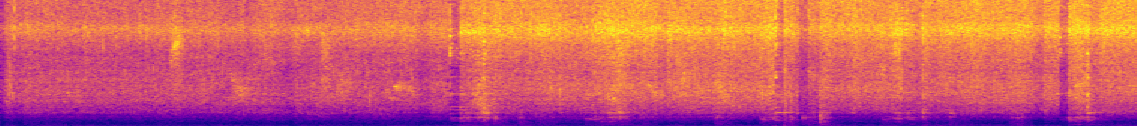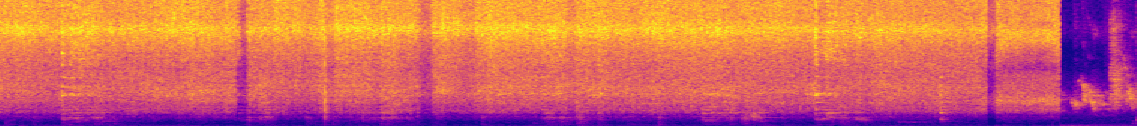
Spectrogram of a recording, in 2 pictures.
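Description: Cubed potatoes and cut cabbage frying in a pan with salt, sugar and turmeric, a loud continuous sizzle broken by frequent close stirring scrapes, with a clatter near the end.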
